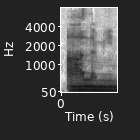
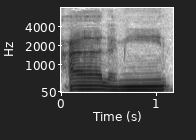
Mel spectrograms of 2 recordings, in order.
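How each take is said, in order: First: Quick आलमीन opening on a plain long a; wrong, no ayn. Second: Slow आलमीन starting from mid-throat ayn; correct ayn. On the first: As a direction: skip the throat sound in आलमीन. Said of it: "आलमीन नहीं". (आलमीन बिना ऐन के) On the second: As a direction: draw out आलमीन with a throaty first sound. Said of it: "आइन को निकालिएगा". (आलमीन में हलक से ऐन) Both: Shown as a demonstration.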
